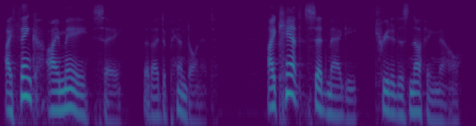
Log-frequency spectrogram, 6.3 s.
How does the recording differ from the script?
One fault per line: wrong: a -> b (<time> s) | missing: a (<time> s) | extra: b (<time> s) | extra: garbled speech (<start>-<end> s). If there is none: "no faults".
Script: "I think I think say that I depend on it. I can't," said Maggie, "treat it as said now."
wrong: think -> may (0.8 s)
wrong: said -> nothing (5.5 s)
